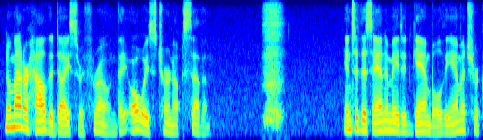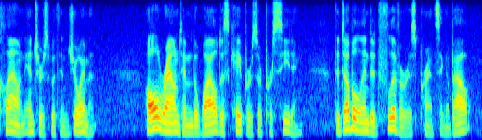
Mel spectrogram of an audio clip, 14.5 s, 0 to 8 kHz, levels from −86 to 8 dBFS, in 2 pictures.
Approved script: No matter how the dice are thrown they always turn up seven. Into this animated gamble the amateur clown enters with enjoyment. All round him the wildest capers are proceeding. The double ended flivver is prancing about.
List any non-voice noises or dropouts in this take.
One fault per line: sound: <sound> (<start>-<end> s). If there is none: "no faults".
sound: sniff (3.9-4.4 s)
